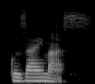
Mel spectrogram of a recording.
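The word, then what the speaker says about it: ございます: end of a sentence when it's at the end of the sentence you don't fully pronounced sue it's mus like it's like an S sound um I'm not sure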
